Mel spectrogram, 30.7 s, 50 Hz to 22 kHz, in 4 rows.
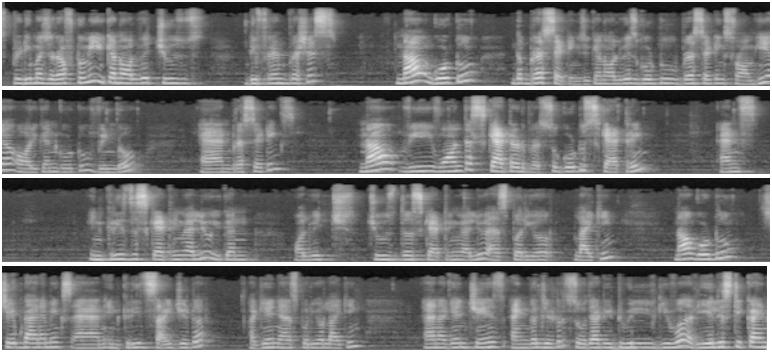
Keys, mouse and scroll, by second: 2.4 click, 3.9 [, 4.0 [, 8.6-22.3 drag, 23.0-30.6 drag.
